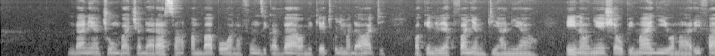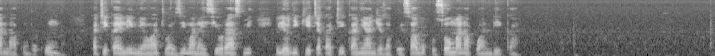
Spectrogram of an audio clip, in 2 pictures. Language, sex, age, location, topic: Swahili, male, 25-35, Dar es Salaam, education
